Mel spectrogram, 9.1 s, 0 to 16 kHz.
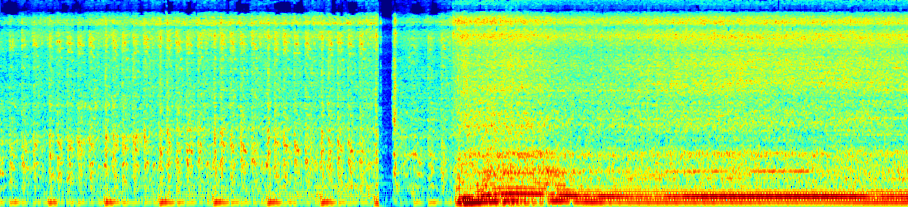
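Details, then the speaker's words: BMW M135i after full engine rebuild following seizure: steady cranking about four seconds, then engine catches on a cold start, a bit louder than usual, settling to a smooth even idle; clean healthy start. "there we have it 135i is alive as you can see the revs are sitting perfect it's a cold start obviously so it's a bit louder than usual"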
